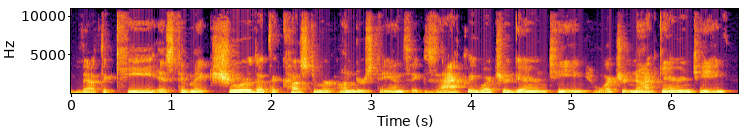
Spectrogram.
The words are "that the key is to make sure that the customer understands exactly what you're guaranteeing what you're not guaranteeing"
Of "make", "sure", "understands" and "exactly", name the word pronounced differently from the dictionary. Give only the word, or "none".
none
